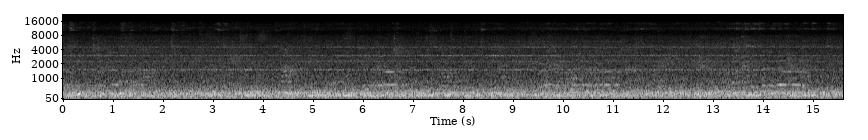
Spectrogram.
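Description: Vande Bharat Express electric trainset coaches rolling past along a station platform: a steady rumble of wheels on rail with a constant hum.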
